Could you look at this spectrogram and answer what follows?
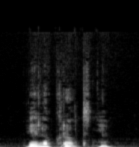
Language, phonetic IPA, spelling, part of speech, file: Polish, [ˌvʲjɛlɔˈkrɔtʲɲɛ], wielokrotnie, adverb, LL-Q809 (pol)-wielokrotnie.wav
